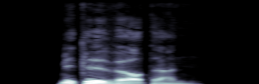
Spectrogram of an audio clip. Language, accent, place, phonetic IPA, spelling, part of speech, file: German, Germany, Berlin, [ˈmɪtl̩ˌvœʁtɐn], Mittelwörtern, noun, De-Mittelwörtern.ogg
- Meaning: dative plural of Mittelwort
